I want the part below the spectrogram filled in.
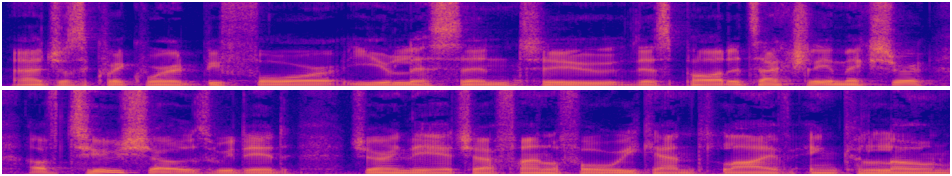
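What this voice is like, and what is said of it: Tired, worn-out voice. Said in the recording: “as you can probably tell from my voice, it's a little bit tired after a long weekend at the AGF Final Four and a little bit of singing as well”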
